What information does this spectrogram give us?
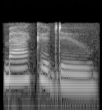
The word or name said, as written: McAdoo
